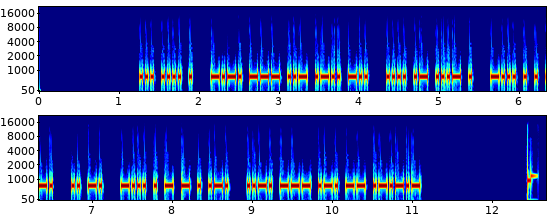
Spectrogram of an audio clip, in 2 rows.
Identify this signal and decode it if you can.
Morse code, heard as a keyed tone, about 34 wpm, 700 Hz. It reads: SHE COULD HAVE BEEN IN BETTER FORM.
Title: Sentences from Top 1000 Words - Review Part 1 - 35wpm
